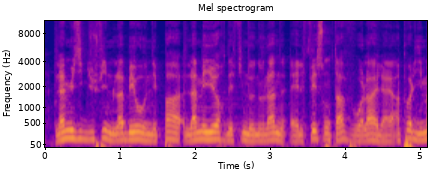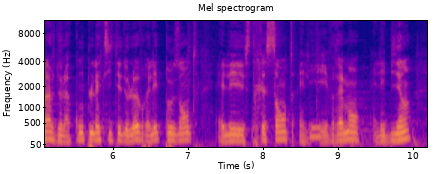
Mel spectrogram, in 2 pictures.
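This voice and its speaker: A man with a Toulouse accent at a medium pitch, fairly quick and with hardly any pauses. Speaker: YouTube film critic. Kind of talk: casual film review. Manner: animated, hesitant with fillers.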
